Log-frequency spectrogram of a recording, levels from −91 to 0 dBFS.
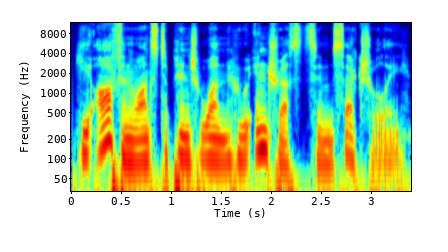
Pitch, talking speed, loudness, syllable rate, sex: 110 Hz, 175 wpm, -18 LUFS, 4.9 syllables/s, male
